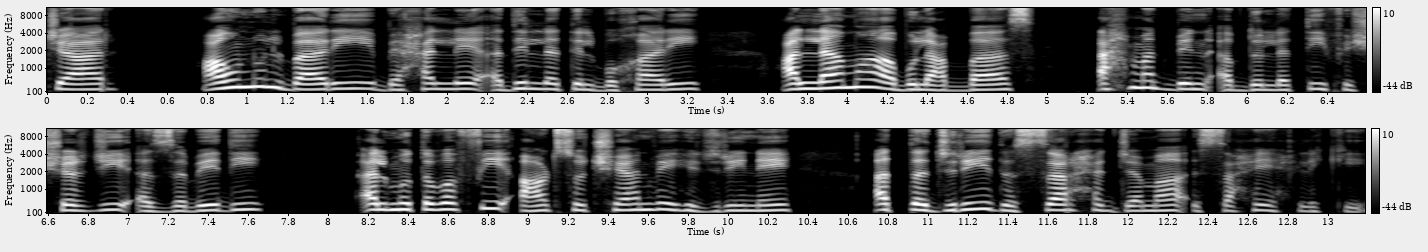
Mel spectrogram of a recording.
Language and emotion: Urdu, neutral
